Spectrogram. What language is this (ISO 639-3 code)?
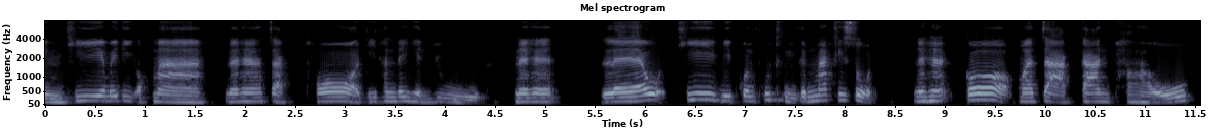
tha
